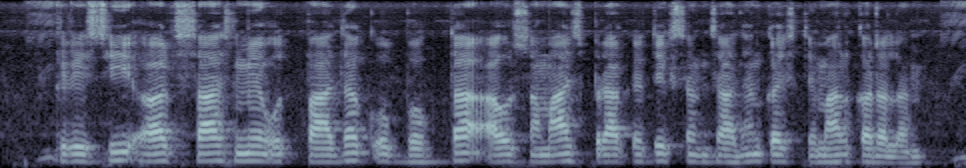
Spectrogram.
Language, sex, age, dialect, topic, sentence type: Bhojpuri, male, 18-24, Western, banking, statement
